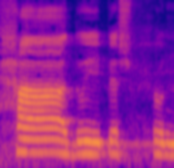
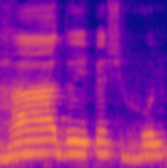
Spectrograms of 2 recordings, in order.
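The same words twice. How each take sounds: First: হুন begun with a strong pharyngeal h; throaty Arabic ḥa. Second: হুন begun with a light glottal h; soft Arabic ha. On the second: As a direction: say হা and হুন with a loose, open h, as Arabic ه. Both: Shown as a demonstration. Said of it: "এরকমভাবে পড়তে হবে".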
